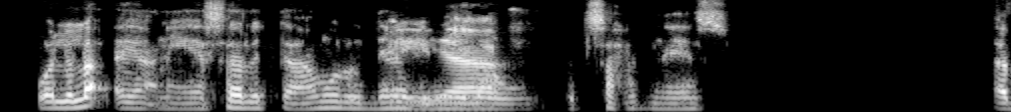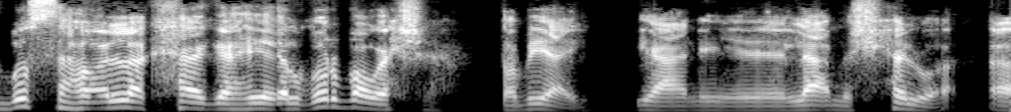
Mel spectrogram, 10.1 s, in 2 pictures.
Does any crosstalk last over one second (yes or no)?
no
